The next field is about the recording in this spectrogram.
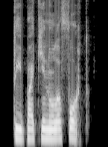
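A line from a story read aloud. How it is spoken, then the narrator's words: Stern, menacing statement. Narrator (Russian): констатировал муж грозно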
